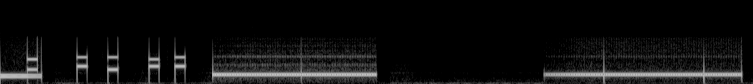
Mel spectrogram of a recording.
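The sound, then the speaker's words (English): A quick series of touch-tone beeps as a man's phone number is dialed, followed by a steady ringback tone that sounds twice with a short silent gap between, clear. “I'm going to dial his phone number and let you make your Awkward Tuesday phone call.”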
